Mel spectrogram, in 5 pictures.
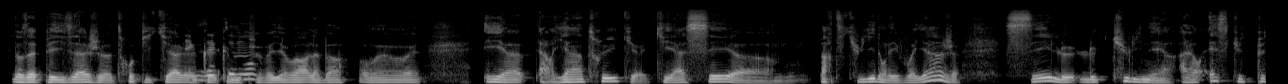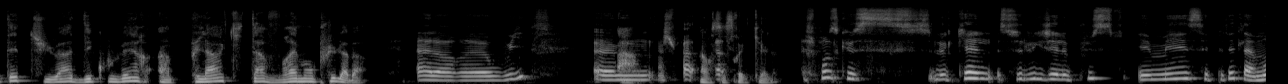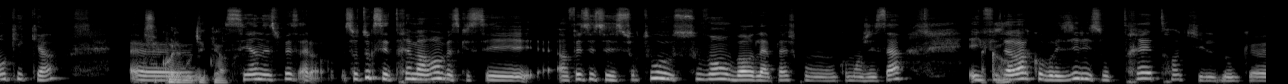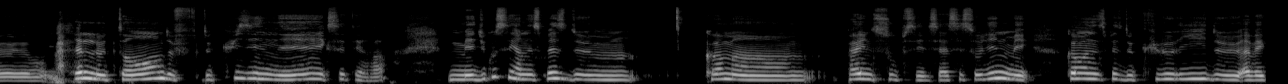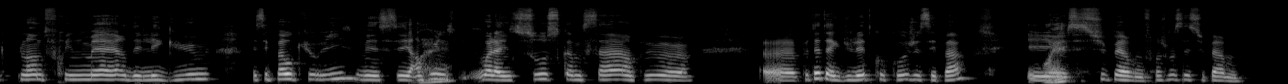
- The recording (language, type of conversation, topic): French, podcast, Quel est le voyage le plus inoubliable que tu aies fait ?
- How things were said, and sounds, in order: chuckle; tapping; laugh; tongue click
